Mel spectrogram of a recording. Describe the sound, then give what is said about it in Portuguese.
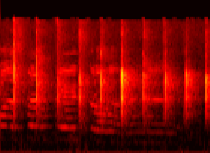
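Rhythmic clapping sounds out in about ten sharp, evenly spaced claps, fairly faint, while a voice talks underneath. “Palmas”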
